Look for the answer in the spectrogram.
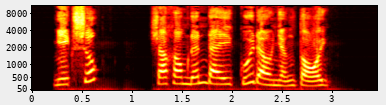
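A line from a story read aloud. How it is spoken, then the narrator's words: Loud scolding. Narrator (Vietnamese): Chức nữ quát to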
